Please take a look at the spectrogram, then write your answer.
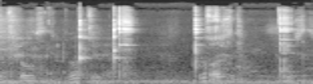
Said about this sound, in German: Dann würde ich sagen, prosten wir mal mit dem Zweitbier. Ich mal einschenken.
